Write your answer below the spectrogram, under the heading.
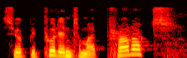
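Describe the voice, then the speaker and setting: Man giving a software demo. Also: high-pitched, animated, moderate pace, no echo. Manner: plain explanatory talk with frequent uh fillers, non-native phrasing. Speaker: software presenter. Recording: dull dry webinar audio.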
